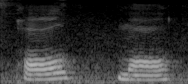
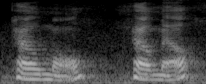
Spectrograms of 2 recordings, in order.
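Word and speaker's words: Pall Mall: hard to tell why it's Paul Maul but pel pel I'm pretty sure it's supposed to rhyme with tell muscle muscular gale iron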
